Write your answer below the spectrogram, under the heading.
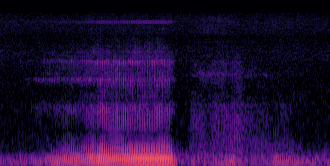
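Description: Loud, rattling snore on the in-breath, then a quieter breathy out-breath; ordinary snoring in a sleeping dog.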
